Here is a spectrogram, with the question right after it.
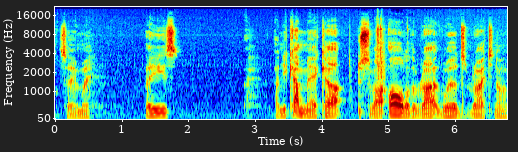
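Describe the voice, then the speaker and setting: Pausing long and often, a man with a Yorkshire accent talks at a fairly slow pace, fairly low in pitch with fairly even intonation. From Yorkshire, northern England. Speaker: scale model builder. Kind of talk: hobby tutorial.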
